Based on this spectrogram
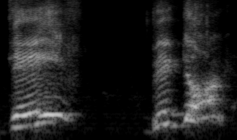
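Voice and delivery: loud, high rising questions; astonished recognition. Retold or imitated. Wrestler suddenly recognizing an old colleague, astonished. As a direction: act out spotting a long-lost friend.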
